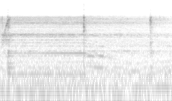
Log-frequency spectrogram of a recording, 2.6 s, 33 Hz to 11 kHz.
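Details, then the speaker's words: Rebadged Foley 1977 Wissota S8B skate sharpener, 2.2 amp motor with start and run windings: three sharp clicks about a second apart over steady whir as the centrifugal start switch cuts in and out, normal. "The motor here, when you listen to it, you can hear the centrifugal clutch kick in and out. So there's a click noise."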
